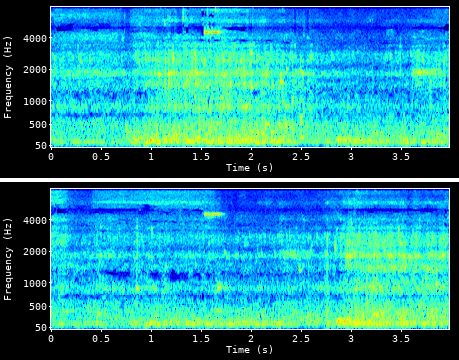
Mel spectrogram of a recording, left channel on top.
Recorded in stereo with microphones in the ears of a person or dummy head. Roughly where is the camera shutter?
Left.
